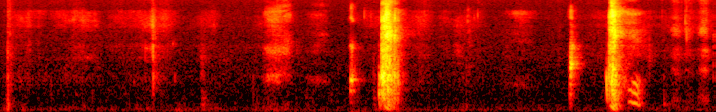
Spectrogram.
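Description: A dog gives two sharp, explosive sneezes, each a quick burst of air through the nose.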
